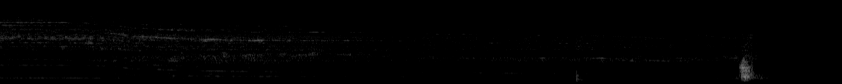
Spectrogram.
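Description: Milwaukee M4 4-volt pocket screwdriver on its low speed, driving a screw into wood under heavy load. Its faint motor whine slowly drops in pitch and fades as the screw bites deeper and the tool bogs down.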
